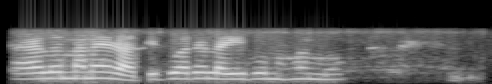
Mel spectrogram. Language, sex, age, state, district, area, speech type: Assamese, female, 60+, Assam, Morigaon, rural, conversation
